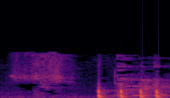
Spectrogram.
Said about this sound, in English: don't knock on the trunk. You need to be quiet.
